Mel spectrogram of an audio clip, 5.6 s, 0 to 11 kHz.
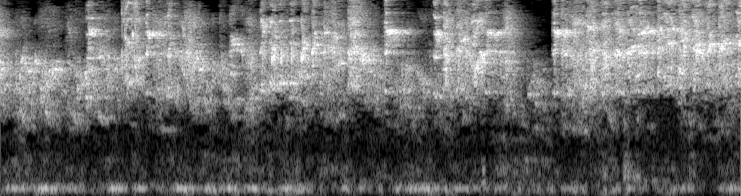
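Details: Several pet lovebirds recorded on 14 February 2023 squeak and chirp in overlapping shrill bursts, briefly easing off before rising again, with a low hum in the background.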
